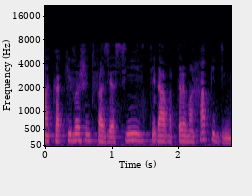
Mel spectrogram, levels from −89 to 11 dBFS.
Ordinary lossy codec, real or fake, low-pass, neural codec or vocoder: none; real; 7.2 kHz; none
